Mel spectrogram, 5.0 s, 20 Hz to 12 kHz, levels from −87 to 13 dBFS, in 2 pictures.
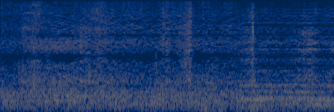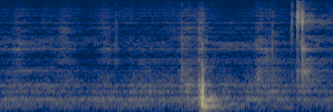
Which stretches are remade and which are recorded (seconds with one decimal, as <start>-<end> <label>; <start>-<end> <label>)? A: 0.0-1.8 recorded; 1.8-5.0 remade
